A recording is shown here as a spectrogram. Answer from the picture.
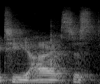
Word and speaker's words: Ti: So I like saying Ti, it rolls off the tongue. But correct way is TI, so I'm gonna try and correct myself and try saying TI in any future videos.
